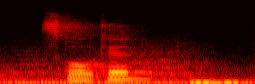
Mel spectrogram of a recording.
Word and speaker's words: TSkullkid: Like TSkullkid Yeah. Or yeah, with the silent T. with the Thailand C. With a silent C. Silent T, yeah.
